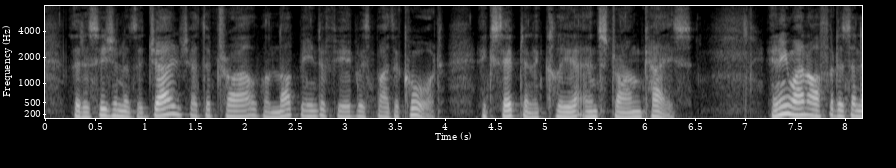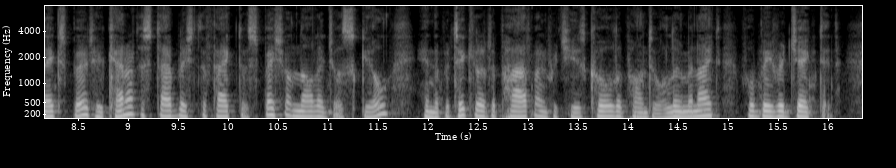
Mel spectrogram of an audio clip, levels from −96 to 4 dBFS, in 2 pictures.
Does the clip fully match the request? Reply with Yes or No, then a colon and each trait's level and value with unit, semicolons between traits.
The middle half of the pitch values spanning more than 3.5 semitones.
No: average, 2.9 semitones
